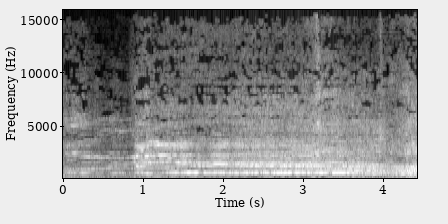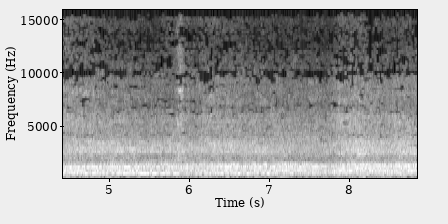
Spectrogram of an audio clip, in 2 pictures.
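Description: A crowd of men chants together in response.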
